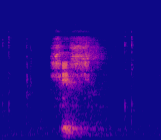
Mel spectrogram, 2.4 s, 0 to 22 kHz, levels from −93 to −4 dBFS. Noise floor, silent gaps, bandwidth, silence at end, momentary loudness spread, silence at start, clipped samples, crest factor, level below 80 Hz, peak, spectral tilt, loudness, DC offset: -78 dBFS; none; 12 kHz; 0.95 s; 16 LU; 0.75 s; under 0.1%; 24 dB; under -90 dBFS; -20 dBFS; 0.5 dB/octave; -37 LUFS; under 0.1%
